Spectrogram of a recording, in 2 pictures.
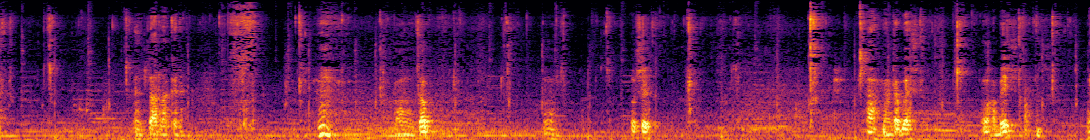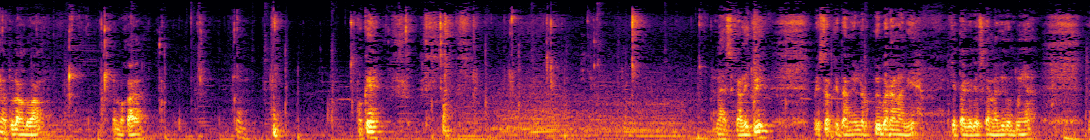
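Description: A young man chews and smacks his lips loudly.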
